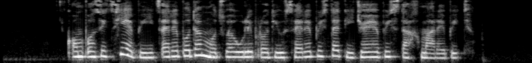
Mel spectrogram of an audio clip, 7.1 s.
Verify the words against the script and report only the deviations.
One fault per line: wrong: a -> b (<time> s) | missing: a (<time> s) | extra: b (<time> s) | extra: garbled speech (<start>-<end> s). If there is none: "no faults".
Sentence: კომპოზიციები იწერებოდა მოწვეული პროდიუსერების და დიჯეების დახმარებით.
no faults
